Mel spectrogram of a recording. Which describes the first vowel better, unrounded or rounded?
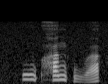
rounded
